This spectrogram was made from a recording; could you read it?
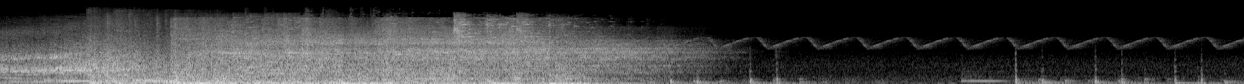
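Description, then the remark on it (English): A loud car crash, as another car smashes into the driver's car, with shattering glass fills the first several seconds, then a warbling car alarm wails steadily while scattered bits of debris tinkle and clatter. “I'm dazed, hardly conscious as the figure from the other car that's just smashed into me approaches.”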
